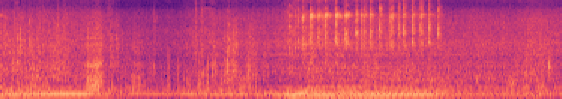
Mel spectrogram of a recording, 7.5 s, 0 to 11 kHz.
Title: Chirping noise on acceleration. 03 tahoe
